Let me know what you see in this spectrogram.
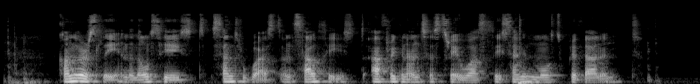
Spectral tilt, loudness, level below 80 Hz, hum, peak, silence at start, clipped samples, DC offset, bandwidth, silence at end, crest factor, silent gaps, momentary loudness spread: -6 dB/octave; -23 LUFS; -42 dBFS; none; -2 dBFS; 0.1 s; under 0.1%; under 0.1%; 11.5 kHz; 0.65 s; 20 dB; none; 13 LU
